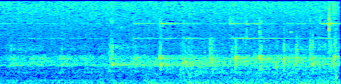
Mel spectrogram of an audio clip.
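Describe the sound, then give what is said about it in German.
A small brown horse pulling a light, heavily loaded cart trots up a street in a steady clip-clop rhythm, fairly quiet, over a low background rumble with no voices. “Da kam es dort die Straße heraufgetrabt.”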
